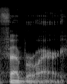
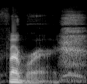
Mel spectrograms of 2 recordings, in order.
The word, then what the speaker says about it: February: Is it really silent? Or are you supposed to say February? We're all probably trash saying it incorrectly, but it is spelled February. Yeah. So, you're supposed to hit it like lightly. You know what I mean? Just like bounce off of it.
